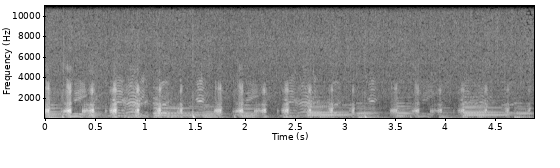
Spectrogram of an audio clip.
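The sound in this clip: Frymaster jingle sting for a fry-up, a rhythmic musical phrase with a vocal melody over a crackling frying sizzle, its beats pulsing steadily throughout.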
